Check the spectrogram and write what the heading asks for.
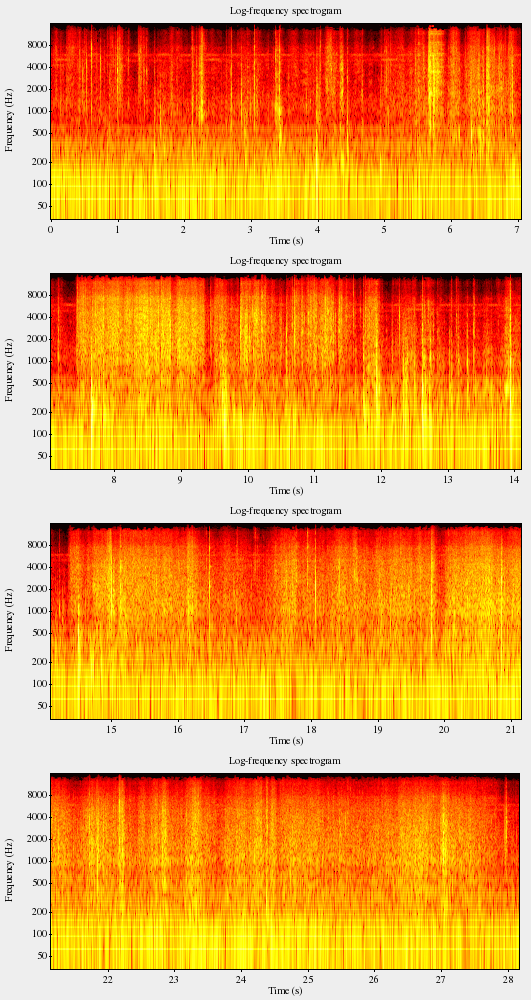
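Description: Packaging crinkling and rustling as it is handled and opened, with many scattered clicks and knocks; it gets louder and busier from about seven seconds in.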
